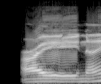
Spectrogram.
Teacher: یا لین ہے، تھوڑا نرمی کے ساتھ کھینچ کر ادا کریں گے · تنوین کے بعد حروف یرملون کا یا آیا ہے، ادغام باغنہ ہوگا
